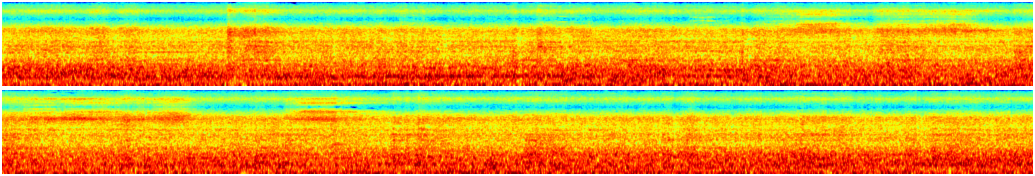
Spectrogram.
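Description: Wind rumbles and hisses across the microphone outdoors.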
